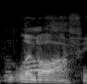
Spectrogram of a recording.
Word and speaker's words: Lindelof: Lindelof, yep.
